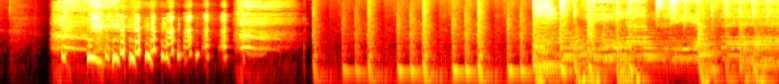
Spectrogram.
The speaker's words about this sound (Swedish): Har du en ångestattack? Va? Bara andas i en påse.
